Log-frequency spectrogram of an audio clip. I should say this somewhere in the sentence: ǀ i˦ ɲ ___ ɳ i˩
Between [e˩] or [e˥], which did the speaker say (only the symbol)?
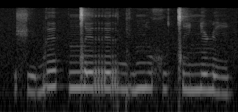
e˥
